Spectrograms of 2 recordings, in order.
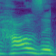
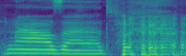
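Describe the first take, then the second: First: The greeting sounds lively and excited. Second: The greeting sounds relaxed and low-key. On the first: The speaker is genuinely glad to see someone. "with more euphoria" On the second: The speaker is casual and at home. "me being relaxed in my house"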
